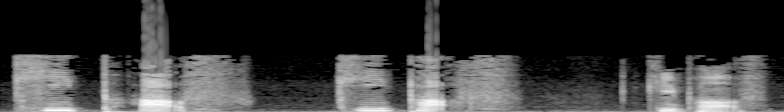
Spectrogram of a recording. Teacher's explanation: 因为 p 是一个辅音，紧跟着后面那个 off,所以连在一块 · Term: 连读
